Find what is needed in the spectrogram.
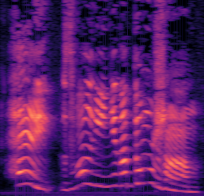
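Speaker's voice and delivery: high, loud breathless protest; high dragon girl complaining. Acted. Trelka being dragged along, high and protesting. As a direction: call after him, struggling to keep up.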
